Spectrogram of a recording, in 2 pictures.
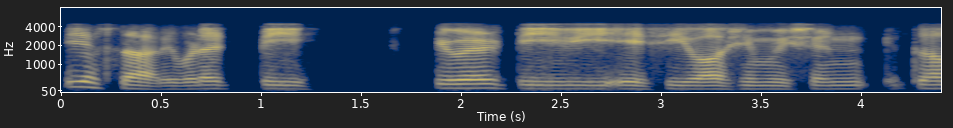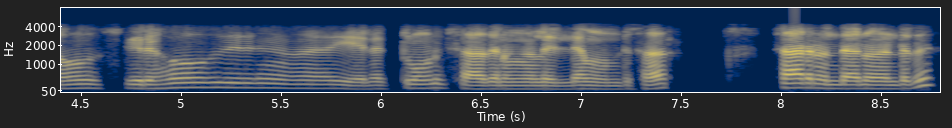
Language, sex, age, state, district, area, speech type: Malayalam, male, 18-30, Kerala, Wayanad, rural, conversation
